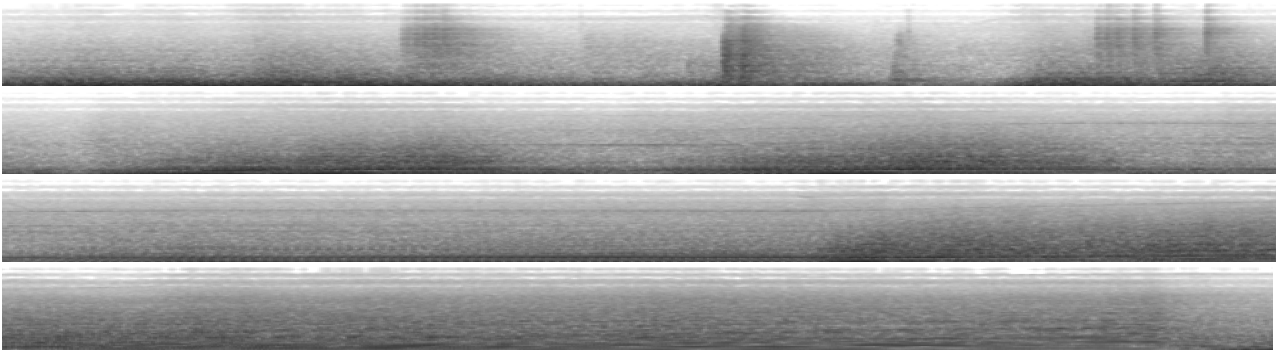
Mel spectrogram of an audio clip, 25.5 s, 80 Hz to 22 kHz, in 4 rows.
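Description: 6-speed manual Ford Mustang Mach 1 pulling hard on a dyno, its engine note climbing steadily through the revs with a loud, continuous rumble and a whine that rises to the end.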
